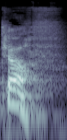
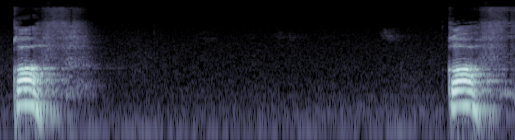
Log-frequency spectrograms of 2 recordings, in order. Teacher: Ça doit venir de la gorge.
